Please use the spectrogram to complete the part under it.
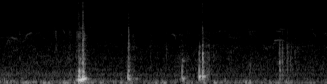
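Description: Honey bees buzz faintly around a one-to-one sugar syrup feeder in a queen-rearing hive, with a few short, louder passes of single bees close by over a low, steady hum.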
